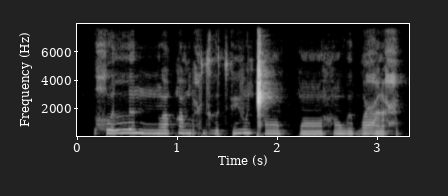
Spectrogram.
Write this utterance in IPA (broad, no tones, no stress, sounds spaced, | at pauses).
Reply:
χʷ ə lː ə nː ũ qʷ ə̃ b ũ ħ dʱ ɵ t͡sʼ y v ə̃ ǁ ɔ̃ː pː ɔ̃ː h ɔ̃ w ɵ b ɔ ʕ ə̃ ħ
